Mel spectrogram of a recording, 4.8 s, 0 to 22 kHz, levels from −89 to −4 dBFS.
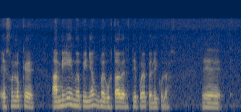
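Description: Nothing stood out as a technical problem on listening to this speech recording.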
